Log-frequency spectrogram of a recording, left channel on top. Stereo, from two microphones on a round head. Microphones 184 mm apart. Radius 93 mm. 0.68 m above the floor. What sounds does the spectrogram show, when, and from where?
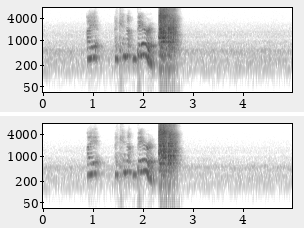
0.9 s a woman speaking: 35° left (ahead or behind), 0.7 m
2.3 s crushing: 60° right (ahead or behind), 1.4 m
